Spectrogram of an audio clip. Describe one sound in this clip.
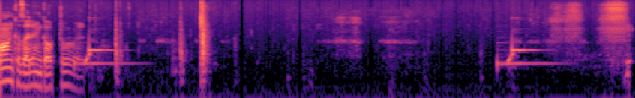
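A short electronic chime sounds as a game menu opens.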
